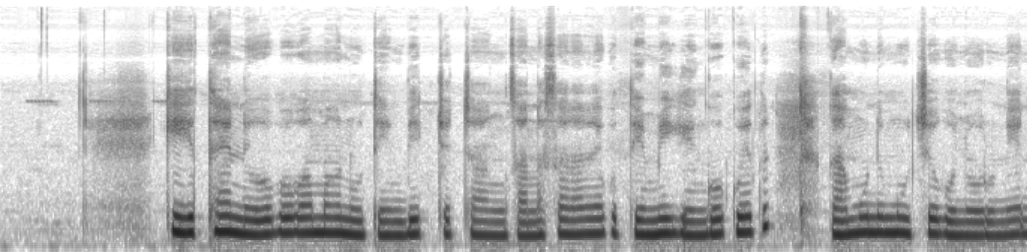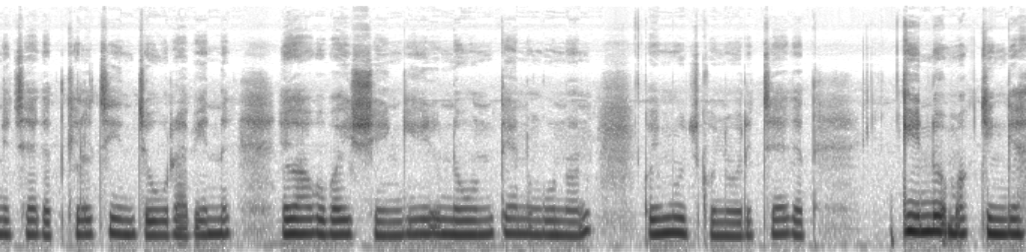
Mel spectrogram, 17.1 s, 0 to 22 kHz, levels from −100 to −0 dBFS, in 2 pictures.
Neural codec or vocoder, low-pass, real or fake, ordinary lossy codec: none; 19.8 kHz; real; Opus, 64 kbps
